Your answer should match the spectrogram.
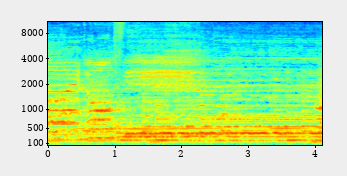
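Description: Mixed church choir of men's and women's voices singing an anthem with piano accompaniment, sustaining long chords.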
